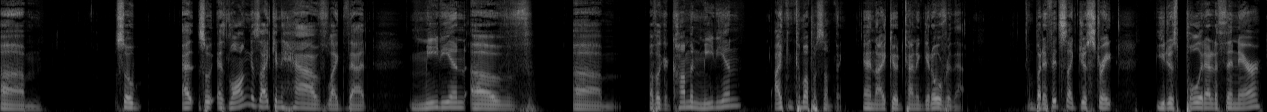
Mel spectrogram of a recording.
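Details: Stuttering in an adult male podcast co-host whose stutter comes out more in awkward situations, sometimes even when confident; unscripted conversation.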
